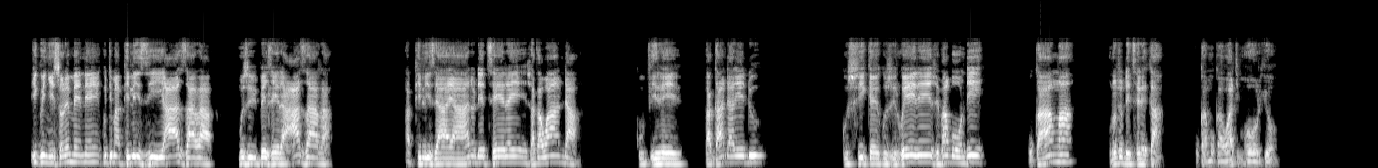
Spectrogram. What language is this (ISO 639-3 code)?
ndc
